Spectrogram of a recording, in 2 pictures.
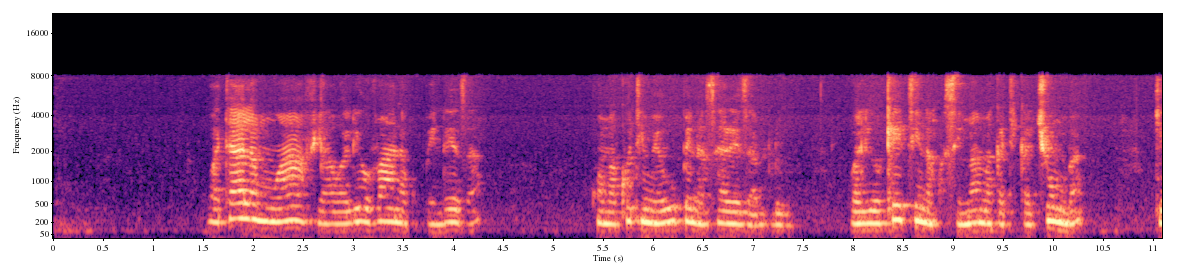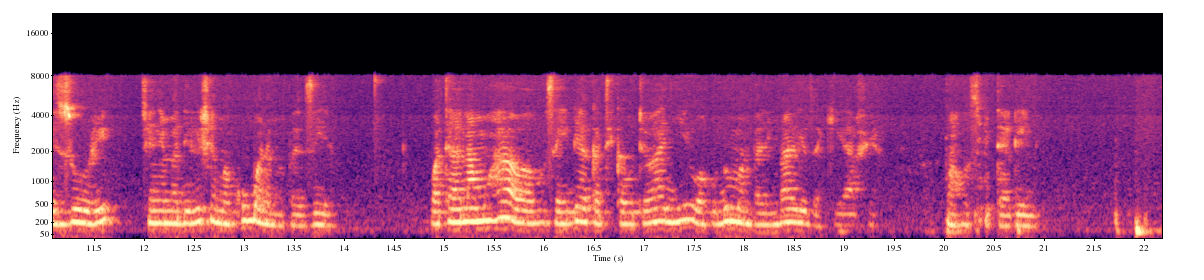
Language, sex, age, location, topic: Swahili, female, 18-24, Dar es Salaam, health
